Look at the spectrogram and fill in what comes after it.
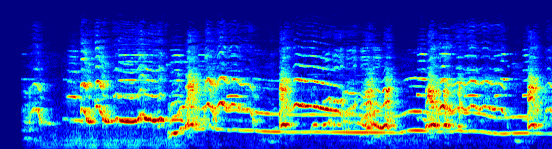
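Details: Dogs howl in long, wavering tones with occasional yips, joining in with a steady, flute-like recorder note being played to them.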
